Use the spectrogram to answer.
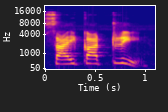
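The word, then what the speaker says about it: psychiatry: पी एस को साथ में पढ़ा स और पी साइलेंट है। साइकैट्री साइकाट्री।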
